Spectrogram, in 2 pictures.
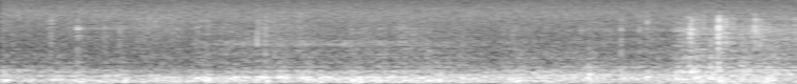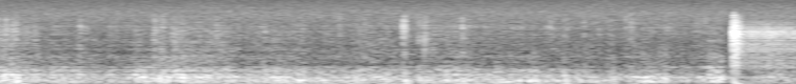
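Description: A steady low rumble, with one very quick falling swoop near the end.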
